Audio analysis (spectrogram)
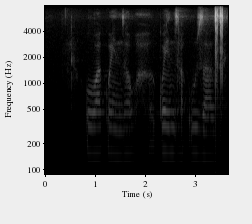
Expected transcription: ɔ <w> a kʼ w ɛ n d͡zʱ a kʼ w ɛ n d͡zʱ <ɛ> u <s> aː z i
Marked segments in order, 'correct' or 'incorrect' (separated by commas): correct, incorrect, incorrect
